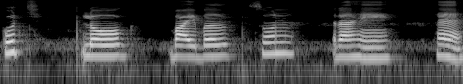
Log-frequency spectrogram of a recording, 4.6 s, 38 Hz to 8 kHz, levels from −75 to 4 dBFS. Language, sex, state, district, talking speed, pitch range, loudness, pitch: Hindi, female, Punjab, Fazilka, 80 wpm, 220-275 Hz, -16 LUFS, 230 Hz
